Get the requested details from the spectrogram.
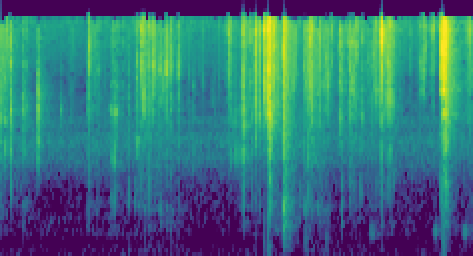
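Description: A metal blade scrapes and carves slices from a solid soap bar with a gold glitter coating and a white core. The result is crisp, bright scraping and crunchy crackling in irregular bursts, with sharper, louder cuts near the middle and toward the end.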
